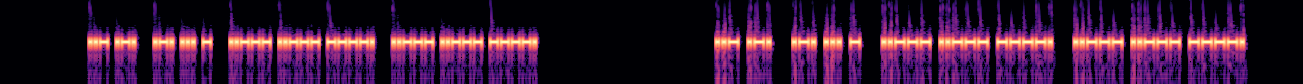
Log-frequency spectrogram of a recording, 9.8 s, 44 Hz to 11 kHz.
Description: Morse code, heard as a keyed tone, about 60 wpm, 700 Hz. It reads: UR RST 229 229 UR RST 229 229
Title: Speed-Racing Common QSO Phrases Encore - 50wpm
